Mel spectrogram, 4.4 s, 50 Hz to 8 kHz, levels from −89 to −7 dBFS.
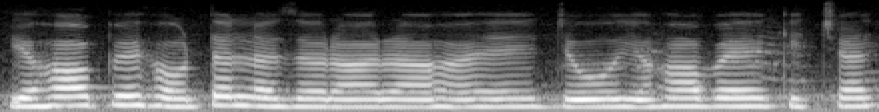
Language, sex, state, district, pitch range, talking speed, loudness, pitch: Hindi, female, Odisha, Malkangiri, 200-215 Hz, 165 wpm, -14 LUFS, 210 Hz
